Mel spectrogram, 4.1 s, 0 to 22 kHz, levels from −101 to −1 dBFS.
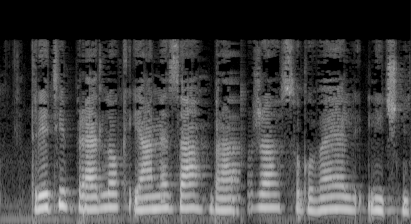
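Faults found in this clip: Codec path, likely low-delay AAC compression (AAC-ELD) at a low bitrate, around 32 kbps. Short frames resolve pitch harmonics poorly. Speech is rough and grainy throughout, with noise between harmonics and a thin, synthetic-sounding top band. Damage plainly audible.

AAC frame loss with concealment at 0.69–0.87 s and 2.31–2.59 s. The decoder rebuilt missing frames from the last good spectrum. This gives smeared, noisy, phasey patches of about 80 ms and 160 ms of lost audio, in short runs under a tenth of a second.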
